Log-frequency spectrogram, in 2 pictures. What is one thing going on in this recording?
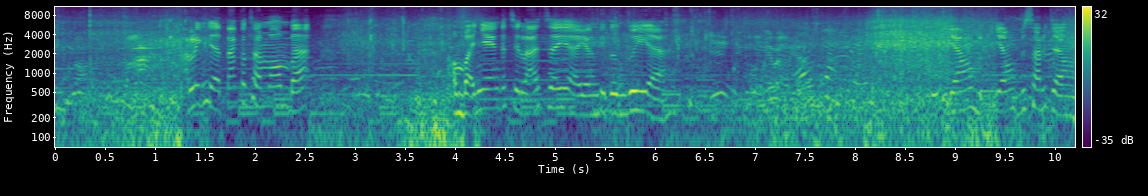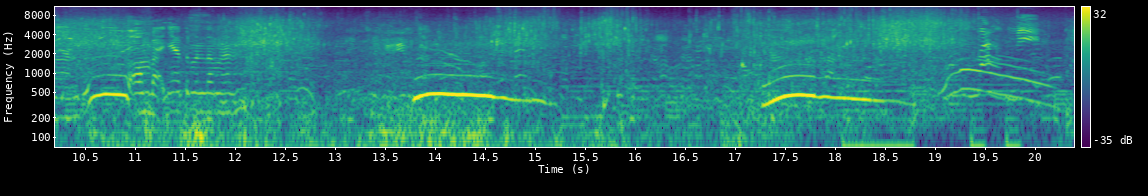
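Small waves lap and wash against the shore.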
